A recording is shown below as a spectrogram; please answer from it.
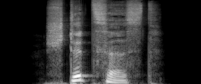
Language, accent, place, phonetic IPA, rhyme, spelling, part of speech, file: German, Germany, Berlin, [ˈʃtʏt͡səst], -ʏt͡səst, stützest, verb, De-stützest.ogg
- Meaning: second-person singular subjunctive I of stützen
